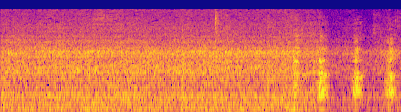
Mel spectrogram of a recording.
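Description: Steady low hum of a parked tour bus, heard from inside the cabin, with three short sounds near the end.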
